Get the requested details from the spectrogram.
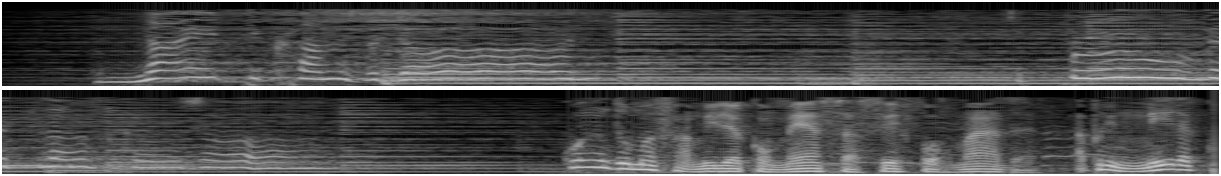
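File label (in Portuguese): ESPOSA, male, Telemensagens Dia das Mães; Masc; Telemensagens 2017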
